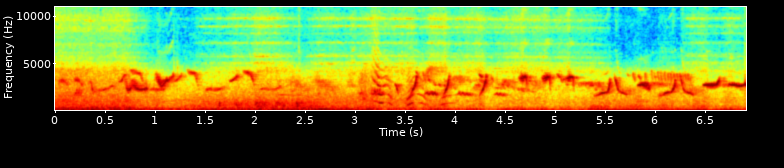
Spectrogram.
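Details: A tame Chinese hwamei in song, pouring out a rich, varied run of loud whistled notes with rapid up-and-down slurred phrases, over a steady low hum and rumbling background noise.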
